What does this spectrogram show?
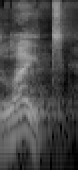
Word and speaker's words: light: Hope happening that's right in some words the letter is totally silent like the word light l-i-g-h-t yeah or at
